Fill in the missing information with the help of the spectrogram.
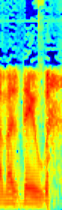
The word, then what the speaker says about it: Masdeu: Oui, monsieur Jacques Masdeu Arus. – Oui, voilà, vous prononcez en catalan là, Masdeu.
